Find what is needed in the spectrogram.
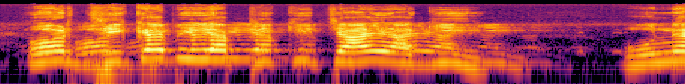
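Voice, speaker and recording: A man's pitch rises and falls in an ordinary way, with noticeable noise in the background. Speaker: comic poet. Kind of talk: stage comic storytelling at a poetry gathering.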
